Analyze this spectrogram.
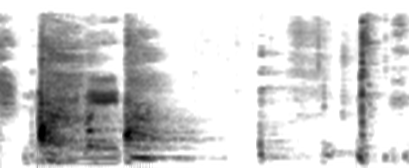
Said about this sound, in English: Yeah, I'm probably going to cough some, so I apologize. Belch fest. Ooh, we can do cough fest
